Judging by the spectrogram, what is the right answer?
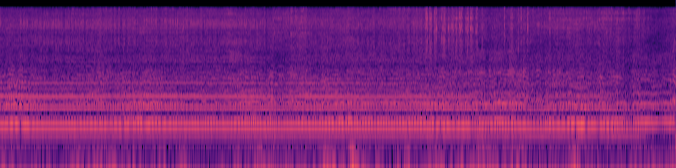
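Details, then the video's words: Continuous drone of a bee hive captured on a Rode NT-USB microphone, an even low-pitched buzz with bright harmonic bands holding constant throughout, a faint crackle near the end. "Bee Hive Sound Effect"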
